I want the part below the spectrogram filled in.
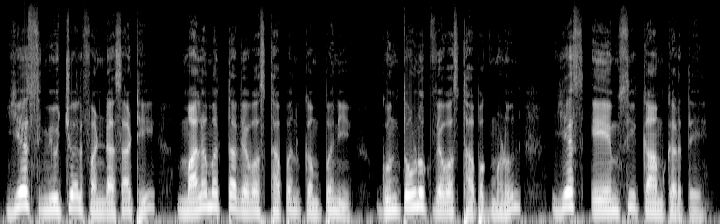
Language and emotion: Marathi, neutral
